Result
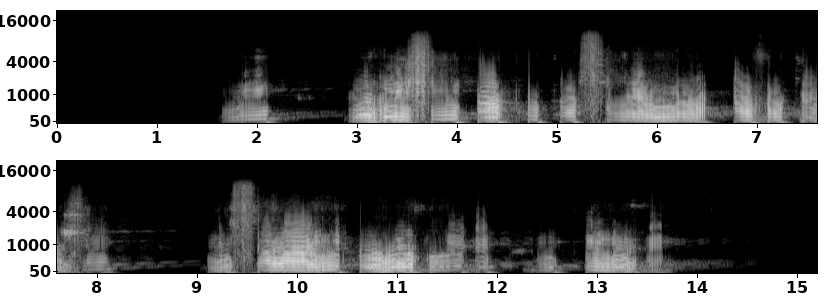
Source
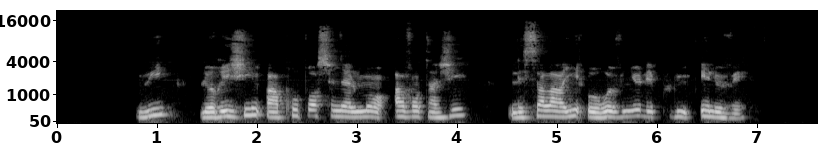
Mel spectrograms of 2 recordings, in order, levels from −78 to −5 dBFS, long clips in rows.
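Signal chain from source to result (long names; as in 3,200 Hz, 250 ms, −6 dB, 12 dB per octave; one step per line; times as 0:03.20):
echo with shifted repeats 119 ms, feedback 53%, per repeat +59 Hz, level −23 dB
harmonic generator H 2 −6 dB, 7 −15 dB, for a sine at −9.5 dBFS
transient designer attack −12 dB, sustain +7 dB
wrong playback speed 15 ips tape played at 7.5 ips
low-shelf EQ 140 Hz −10 dB
level +4.5 dB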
